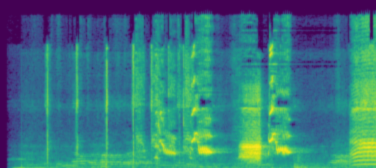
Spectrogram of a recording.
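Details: Nias hill myna singing actively: a run of sharp clicks, then harsh squawks, scratchy rising notes and loud broadband bursts, ending with a rough upswept call.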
